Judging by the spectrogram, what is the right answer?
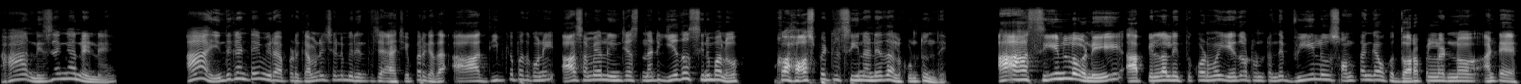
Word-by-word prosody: ఆ! - - -2 0.2
నిజంగానండి. 150 - -3 0.9
ఆ! - - +4 0.2
ఎందుకంటే 245 - -4
మీరు 195 -4 -2
అప్పుడు 160 0 -9
గమనించండి 200 +6 -5
మీరు 170 -3 -3 0.2
జ - - -5 0.2
చెప్పారు 155 +5 -7
కదా. 140 +2 -1 0.3
ఆ - - +4 0.2
దీపిక 185 +4 -8
పదుకొని 190 0 -5 0.2
ఆహ్, 190 - +3
సమయంలో 210 +1 -2
ఏం 190 - -2
చేస్తుందంటే 190 0 -4
ఏదో 265 +4 -1
సినిమాలో 215 -8 0 0.4
ఒక 205 - +2
హాస్పిటలు 195 +3 +2
సీననేది 195 +1 0
ఆళ్ళకుంటుంది. 140 - -3 0.6
ఆ - - +9 0.3
సీన్‌లోని 210 - +4 0.3
ఆ - - +9
పిల్లలెత్తుకోవడమో 190 +1 0
ఏదోకటుంటుంది. 180 -2 -5 0.2
వీళ్ళు 225 +4 -2
సొంతంగా 195 +5 -4
ఒక 165 - -5
దొర 140 +2 +4
పిల్లాడినో 165 -2 0 0.2
అంటే 165 -2 +1
185 Hz, 140 wpm, -23 LUFS, 165-210 Hz, 0.9 s, ఆ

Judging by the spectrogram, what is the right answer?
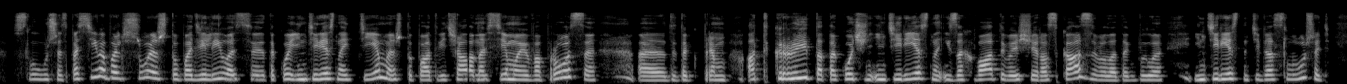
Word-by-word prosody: Слушай, 230 -1 -3
спасибо 260 - 0
большое, 285 +1 +1
что 255 -3 +1
поделилась, 225 +1 0
а, 210 -1 -3
такой 230 +2 -1
интересной 235 0 +2
темой, 235 +3 0
что 230 -2 -2
поотвечала 210 +2 0
на 215 0 +1
все 230 +3 -1
мои 220 -2 +3
вопросы, 225 - 0 0.4
э. 190 0 +1
Ты 205 - -8
такпрям 205 0 -3 0.2
открыто, 265 +3 +3
так 220 +1 -2
очень 245 -3 +1
интересно 235 +2 +1
и 210 - -4
захватывающе 215 0 0
рассказывала, 205 - +1
так 190 0 -7
было 205 0 -1 0.2
интересно 250 -2 +1
тебя 220 0 -1
слушать, 230 -1 -4
225 Hz, 135 wpm, -22 LUFS, 210-250 Hz, 0.4 s, мои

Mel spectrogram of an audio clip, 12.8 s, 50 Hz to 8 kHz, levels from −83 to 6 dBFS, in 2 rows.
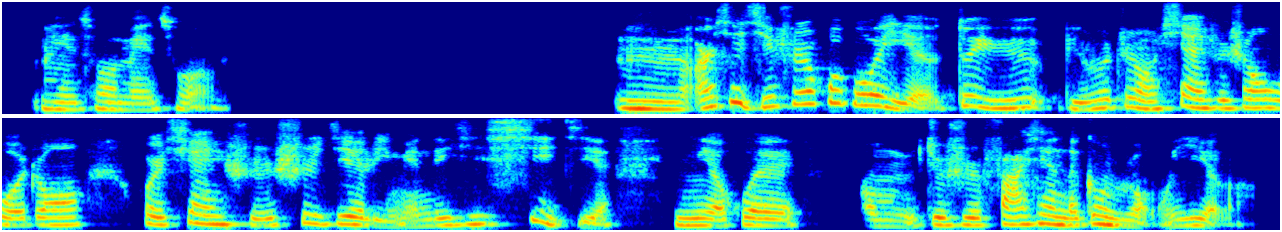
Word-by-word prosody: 没 185 -3 -3
错 190 0 -3
没 170 -1 -6
错。 210 +2 -8 1.9
嗯， 200 -3 +5
而 225 +6 +2
且 365 +7 +4
其 250 +2 -2
实 320 +4 +2
会 345 +2 +1
不 305 -3 0
会 275 -4 +5
也 175 - -1
对 265 +3 -1
于 215 +2 0
比 200 - -5
如 180 - 0
说 215 - +1
这 230 +2 -3
种 195 -2 +3
现 220 +2 +2
实 210 -1 0
生 220 0 +1
活 185 -2 +2
中， 195 +1 0 0.3
或 215 - +2
者 - - +3
现 215 +1 +1
实 190 -4 -2
世 225 +3 -2
界 210 -2 +3
里 160 -4 -6
面 155 - -7
的 180 - -3
一 190 - 0
些 210 +2 -1
细 215 +3 -4
节， - - -6 0.3
你 185 -1 +2
也 165 - +3
会， 180 -1 +1 0.3
嗯， 160 -2 -7
就 195 - +2
是 190 0 +2
发 190 +2 +2
现 215 -1 +4
得 180 - +3
更 220 +3 +3
容 165 -5 -3
易 180 +2 -1
了？ - - -9
200 Hz, 240 characters per minute, -21 LUFS, 185-220 Hz, 1.9 s, 嗯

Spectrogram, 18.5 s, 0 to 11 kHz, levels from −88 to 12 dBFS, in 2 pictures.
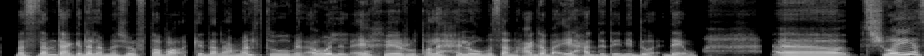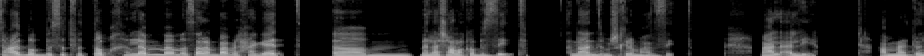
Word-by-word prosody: باستمتع 275 +6 +3
كده 280 +3 +3
لمّا 230 -4 0
أشوف 255 +6 -2
طَبَق 270 +1 +2
كده 265 +1 -1
أنا 260 -4 -1
عملتُه 270 +4 -1
من 240 - -2
الأوّل 250 +3 +4
للآخر، 270 +4 +1
وطالع 235 +4 0
حلو 260 +1 +2
ومثلًا 230 0 0
عَجَب 235 +7 +2
أي 270 +4 +1
حد 240 0 -3
تاني، 230 +2 -4
د 210 0 -3
داقه 210 -3 -4 0.8
آآ، 235 -1 +5
شويّة 340 +8 +4
ساعات 285 +1 +1
باتبسط 295 +2 -4
في - - -14
الطبخ، 285 +6 -3
لمّا 330 +6 +1
مثلًا 310 -2 0
باعمل 270 +3 0
حاجات 255 +3 -1 0.5
آآ، 210 -2 0 0.6
مالهاش 265 +4 -1
علاقة 255 0 +1
بالزيت، 205 -2 -6 0.5
أنا 230 - 0
عندي 250 +1 0
مشكلة 230 +1 -5
مع 210 -3 -4
الزيت، 185 -1 -12 0.9
مع 210 0 +3
القلي 210 -2 -4 0.7
عامةً، 235 +3 0
245 Hz, 135 wpm, -23 LUFS, 225-280 Hz, 0.9 s, آآ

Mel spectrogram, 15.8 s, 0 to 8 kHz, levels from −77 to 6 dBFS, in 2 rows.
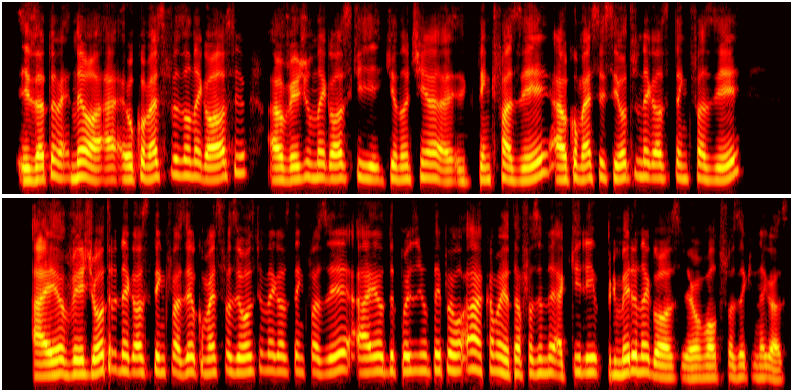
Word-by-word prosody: Exatamen 155 +4 +1
não, 180 +1 +4
a 145 +1 +2
a 150 - -9
eu 155 0 +2
começo 180 +2 +1
a - - -24
fazer 205 -2 -3
um 195 - +1
negócio, 180 +6 +2 0.2
aí 145 - +3
eu 150 - +3
vejo 155 +5 0
um - - -6
negócio 165 -1 0
que 160 -5 -3
que 165 - -3
eu - - -3
não 155 +1 -1
tinha 175 +1 -2 0.2
eh, 135 0 -8
que 130 - -28
tem 150 -1 -2
que - - -16
fazer, 150 +9 +2
aí 155 - +6
eu 150 - +5
começo 170 +1 0
esse 165 -1 -3
outro 175 +3 -2
negócio 170 -3 -1
que 175 - -28
tem 165 - -5
que 160 - -19
fazer, 160 - 0 0.8
aí 150 +1 +5
eu 175 +1 +3
vejo 170 +1 +2
outro 220 +3 +1
negócio 190 -3 +1
que - - -30
tem 195 -2 0
que - - -16
fazer, 175 +2 0
eu 185 - -2
começo 180 +1 -3
a - - -25
fazer 185 - -1
outro 195 +3 -1
negócio 200 -2 -4
que - - -31
tem 200 -2 -6
que - - -31
fazer, 190 +4 -1
aí 185 +1 +2
eu 200 - +1
depois 200 +1 -1
de 205 - -6
um 205 - -7
tempo, 210 +1 -2
eu: 205 -1 +3
"Ah, 225 +1 +2
calma 205 -1 -2
aí, - - +3
eu - - +2
estava 175 +2 0
fazendo 180 0 -4
aquele 185 +2 -1
primeiro 175 +4 +1
negócio". 135 -8 +2
Aí 125 - 0
eu 130 - +2
volto 135 +1 +1
a - - -22
fazer 140 0 -4
aquele 135 -1 -13
negócio. 125 -5 -2
175 Hz, 295 wpm, -19 LUFS, 155-190 Hz, 0.8 s, aí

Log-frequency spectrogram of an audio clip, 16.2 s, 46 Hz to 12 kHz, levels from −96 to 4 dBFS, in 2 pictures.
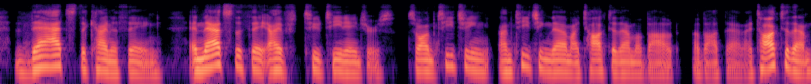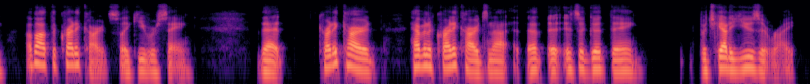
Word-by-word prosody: that's 150 +10 +4
the 125 - -4
kind 115 -3 +1
of 100 - -5
thing 100 -2 -4 0.3
and 120 +2 +4
that's 170 +4 +8
the 150 -2 -2
thing 125 -4 -1
I 115 - +3
have 125 - -2
2 125 -4 -5
teenagers, 105 -2 -4
so - - -3
I'm 115 -1 +2
teaching 135 -5 -6
I'm 110 0 -1
teaching 140 -7 -5
them 110 -2 +1
I 95 - -1
talk 115 0 0
to 105 - -2
them 100 -1 -2
about 95 -3 -5 0.2
about - - -7
that. - - -10
I - - -8
talk - - +6
to - - +1
them 105 -2 0 0.2
about 175 -3 +4
the 160 - -5
credit 170 0 +2
cards, - - -6
like 100 -1 -4
you 115 - -2
were 110 - -4
saying, 100 +1 -8 0.7
that - - +2 0.3
credit 145 - +2
card 130 -9 +4 0.3
having 155 +1 +4
a - - -4
credit 145 +4 +3
card's 110 -4 +1
not 105 -1 -2 0.2
uh, 120 - +2
it 115 - +1
it's 120 +1 -4
a 130 - +1
good 130 +1 0
thing, 115 0 -2 0.6
but 115 -2 -4
you - - -9
gotta 135 -3 +7
use 135 +2 -1
it 110 - -3
right, - - -11
115 Hz, 215 wpm, -24 LUFS, 105-140 Hz, 0.7 s, that's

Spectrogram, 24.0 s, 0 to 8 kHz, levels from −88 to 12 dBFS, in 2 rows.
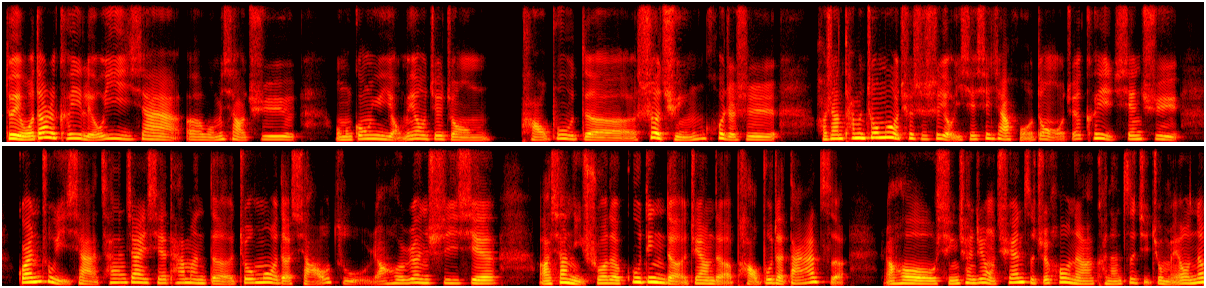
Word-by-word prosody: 对， 225 -2 +9
我 175 +1 +5
倒 275 +6 +6
是 270 - +5
可 255 -2 -2
以 240 - +2
留 165 -4 -1
意 220 -2 -2
一 - - -8
下， 180 -5 -1
呃， 165 -2 -5
我 150 -2 -6
们 180 - -4
小 185 -6 -3
区、 175 +1 -3 0.4
我 - - -7
们 165 +1 -2
公 205 +4 -1
寓 200 - -1
有 170 -2 -3
没 180 - -5
有 215 0 -1
这 195 0 -2
种 145 -6 -6 0.3
跑 150 -1 -4
步 220 -3 -3
的 145 -8 -1
社 270 -2 +5
群， 175 -4 -4
或 240 +2 -1
者 155 - -1
是 165 -1 -2 0.4
好 180 - -4
像 220 +3 +3
他 260 +2 +1
们 255 - +8
周 275 +2 +4
末 285 -2 +7
确 240 +1 -2
实 220 -4 -6
是 205 +3 -4
有 - - +1
一 - - -7
些 190 +4 -5
线 215 +3 -4
下 180 -5 +2
活 175 - -8
动， 185 -3 -4
我 - - -8
觉 - - -11
得 205 - -4
可 245 - -5
以 220 -7 0
先 195 +3 -4
去 190 -6 -4 0.3
关 245 +3 +7
注 280 -4 +1
一 - - -2
下， - - -2
参 225 0 -3
加 240 0 +3
一 220 - -1
些 210 -1 -4
他 210 +1 -4
们 205 -3 -1
的 155 -5 -2
周 215 -1 -2
末 230 -2 +2
的 - - 0
小 - - -4
组。 300 +6 -10
然 - - -4
后 185 +1 -4
认 205 +1 0
识 195 0 -7
一 185 - -3
些， 180 -1 +2 0.4
啊， 165 - +3
像 225 +5 +5
你 155 - 0
说 190 0 -1
的 185 -2 +3
固 250 +9 +3
定 245 -2 +6
的 165 -7 +1
这 180 - -2
样 175 -1 +1
的 - - -1
跑 - - -2
步 200 - -1
的 180 -3 +2
搭 205 +8 +1
子， 260 0 -3 0.4
然 160 - 0
后 170 -2 +5
形 165 +1 -3
成 200 +2 -1
这 215 - 0
种 190 -8 0
圈 230 +9 +2
子 210 -6 -1
之 190 - -2
后 240 +5 +2
呢， 160 -5 0
可 165 - -9
能 150 0 -3
自 210 +6 -5
己 195 - -8
就 175 - -6
没 150 - -2
有 180 +1 +1
那 230 +6 +5
195 Hz, 280 characters per minute, -24 LUFS, 170-225 Hz, 0.4 s, 对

